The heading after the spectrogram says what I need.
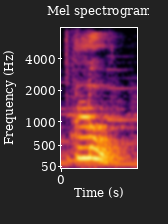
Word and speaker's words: clou: Otro ejemplo que sigue, clou. Clou. Se escribe con la O-U al final, que tiene sonido U.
